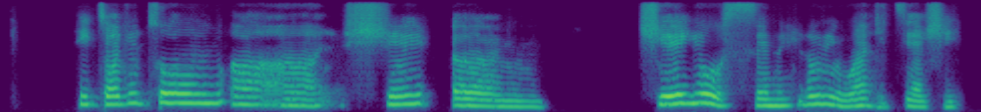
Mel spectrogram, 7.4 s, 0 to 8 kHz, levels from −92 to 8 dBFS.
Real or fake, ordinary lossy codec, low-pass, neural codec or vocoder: fake; none; 7.2 kHz; codec, 16 kHz, 1 kbps, FreqCodec, smaller model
